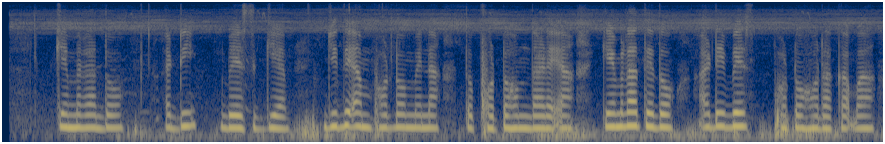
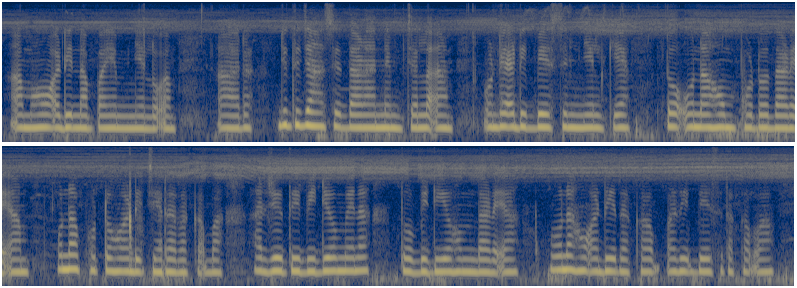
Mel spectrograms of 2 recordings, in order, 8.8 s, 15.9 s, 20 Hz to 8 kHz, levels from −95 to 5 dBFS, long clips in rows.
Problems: none marked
